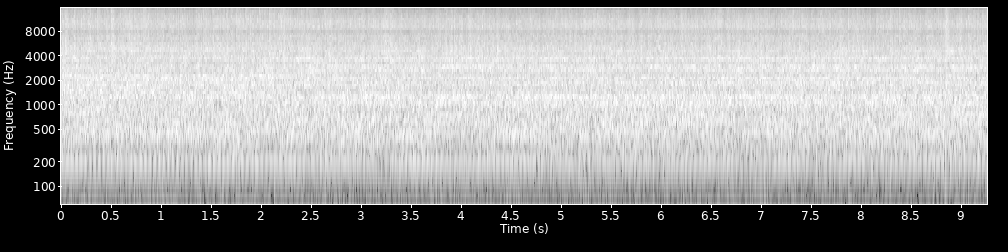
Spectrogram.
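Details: Troy-Bilt Pony riding mower, first start of the replacement engine on fresh gas after the seized original was swapped out: steady, even buzz at fixed speed, no knocks, misses or surging; runs smoothly and sounds healthy, though smoky.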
